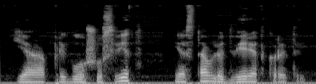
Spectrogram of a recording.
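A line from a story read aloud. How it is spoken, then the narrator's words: Quiet. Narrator (Russian): тихо сказала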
